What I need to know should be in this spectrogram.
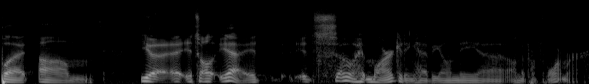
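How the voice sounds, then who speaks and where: A man with an American accent speaks in a very deep, low voice, with lively intonation and big swings in loudness. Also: moderate pace. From Oklahoma. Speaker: comedian and podcast host. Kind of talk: casual chat. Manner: halting, many false starts.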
